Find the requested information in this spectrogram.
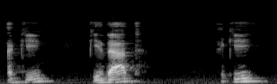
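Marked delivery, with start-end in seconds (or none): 0.9-1.5 "piedad" stressed on final DAD; stress on last syllable. Shown as a demonstration. Teacher shows where the accent falls, stressed last syllable. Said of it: "aquí hay acento en la última sílaba".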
